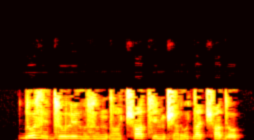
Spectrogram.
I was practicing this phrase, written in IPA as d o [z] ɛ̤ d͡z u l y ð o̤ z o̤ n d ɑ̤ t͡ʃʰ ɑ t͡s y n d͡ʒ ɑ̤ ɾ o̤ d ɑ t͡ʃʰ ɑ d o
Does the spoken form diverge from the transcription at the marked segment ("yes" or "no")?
no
